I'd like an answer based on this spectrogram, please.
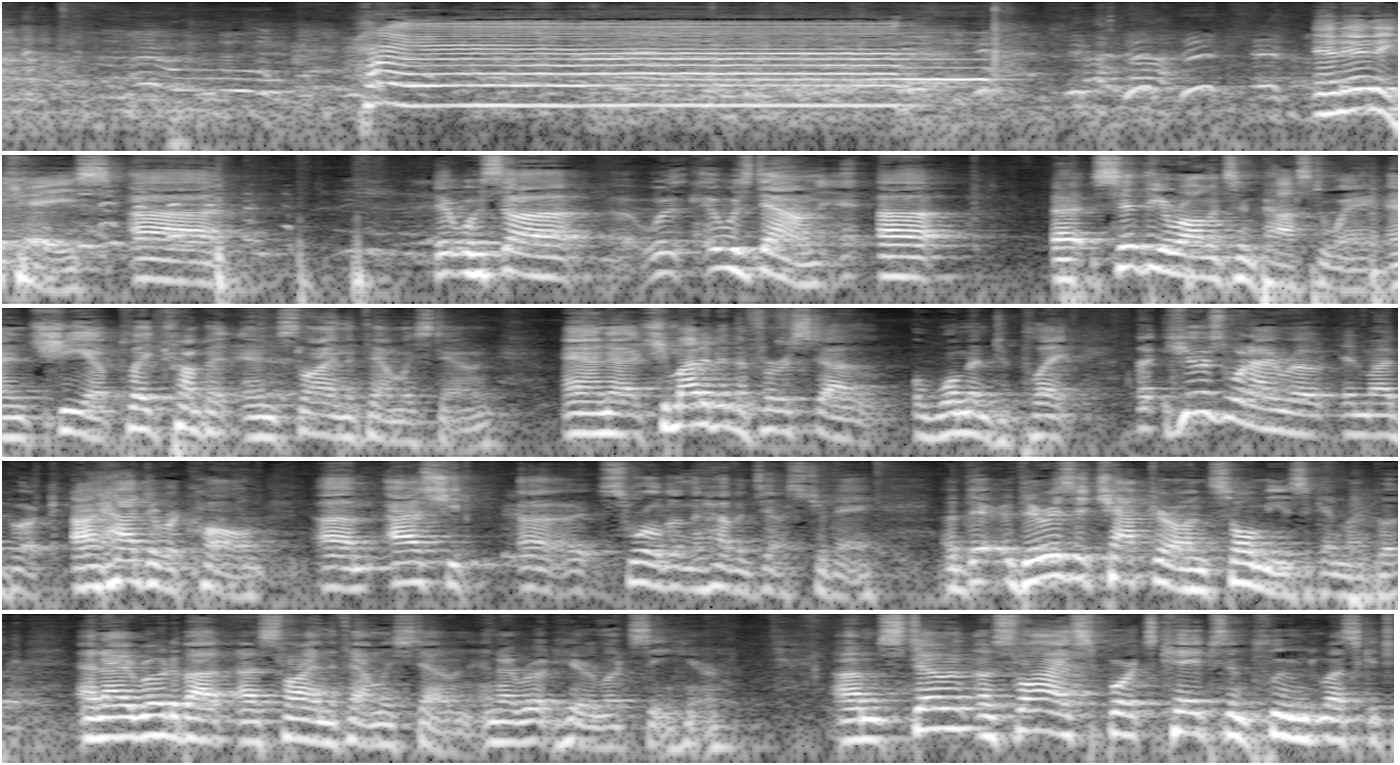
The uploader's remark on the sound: Live from the Bell House in Brooklyn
